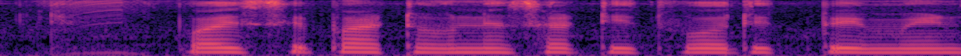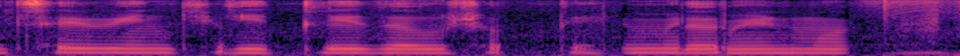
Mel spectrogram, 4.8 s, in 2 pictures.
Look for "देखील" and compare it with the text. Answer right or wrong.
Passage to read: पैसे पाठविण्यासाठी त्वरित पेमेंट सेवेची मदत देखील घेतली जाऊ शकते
wrong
